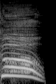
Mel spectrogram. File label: Human Male Yells And Cheers Go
